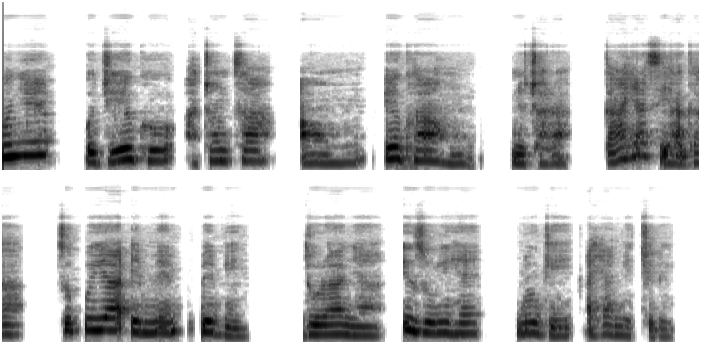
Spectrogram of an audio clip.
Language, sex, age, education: Igbo, female, 15-29, tertiary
